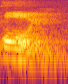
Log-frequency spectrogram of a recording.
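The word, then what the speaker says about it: הוי: Que en hebreo, acá dice ay, en hebreo no se dice ay, sino se dice ay, donde dice ay, dice hoy, ¿no es cierto?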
